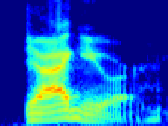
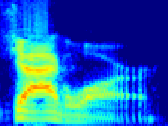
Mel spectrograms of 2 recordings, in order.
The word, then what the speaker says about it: Jaguar: Jaguar. You know, if you're from here, listen, it's Jaguar. That's how we say it.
